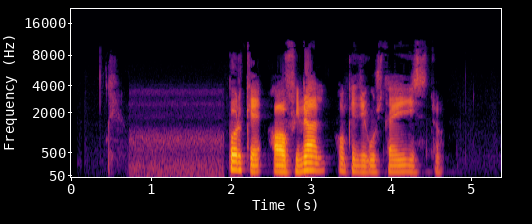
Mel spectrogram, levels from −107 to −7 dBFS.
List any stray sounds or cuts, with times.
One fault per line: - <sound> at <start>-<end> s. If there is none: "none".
none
